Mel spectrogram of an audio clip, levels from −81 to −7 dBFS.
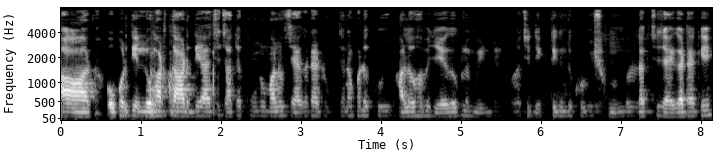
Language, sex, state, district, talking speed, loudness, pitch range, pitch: Bengali, male, West Bengal, Kolkata, 190 wpm, -22 LUFS, 110-120 Hz, 115 Hz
